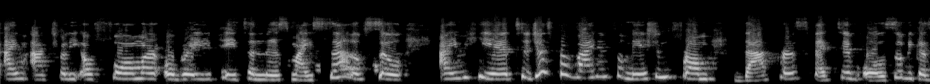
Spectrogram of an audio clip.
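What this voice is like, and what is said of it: Noticeable non-American accent. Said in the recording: “I'm sure everyone is hearing my accent.”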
